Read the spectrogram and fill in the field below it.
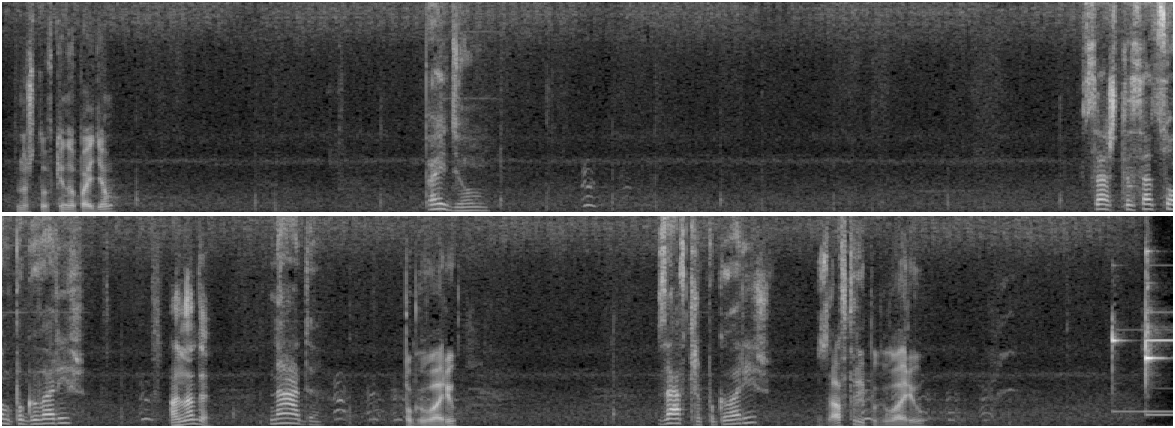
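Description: A young woman talks quietly outdoors.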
